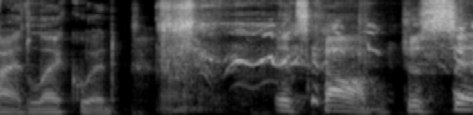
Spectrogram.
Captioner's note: laughter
